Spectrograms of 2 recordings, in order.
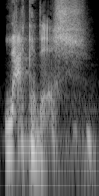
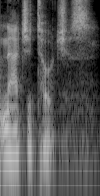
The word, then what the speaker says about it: Natchitoches: We're talking Bossier City, Monroe, Alexandria, Ruston, and Natchitoches. Not Natchitoches.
